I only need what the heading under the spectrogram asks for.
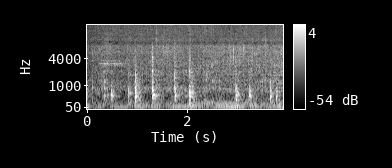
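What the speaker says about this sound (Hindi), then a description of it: "गरम मसाला, सारी चीज़ों को अच्छे से चला लेते हैं।" A spoon stirs masala with garam masala frying in oil, giving a steady series of scraping strokes against the pan over a soft, continuous sizzle. The sound is close, and no one speaks.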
